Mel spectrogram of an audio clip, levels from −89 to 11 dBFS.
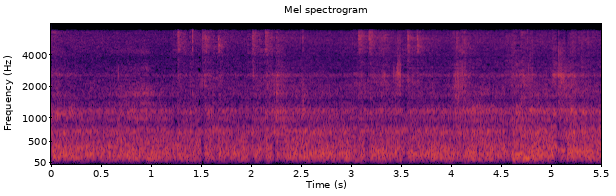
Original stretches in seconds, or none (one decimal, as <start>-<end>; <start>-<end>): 0.0-2.3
